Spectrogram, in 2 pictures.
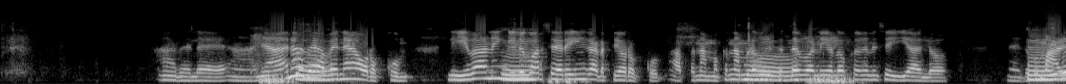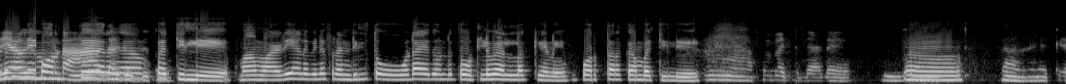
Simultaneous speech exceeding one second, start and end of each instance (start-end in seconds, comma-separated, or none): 10.3-12.3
